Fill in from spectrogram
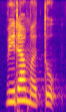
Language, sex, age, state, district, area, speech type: Sanskrit, female, 18-30, Kerala, Kasaragod, rural, read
